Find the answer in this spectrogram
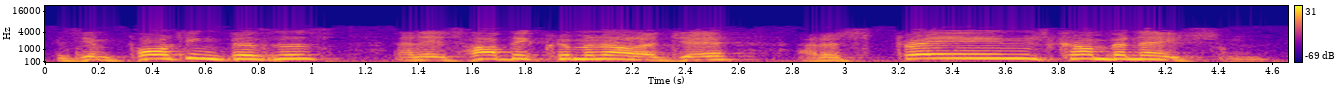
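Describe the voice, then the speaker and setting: A muffled old radio recording of a genial older English doctor. His voice is high for a man, British, bumbling and hesitant, in the manner of a 1940s radio drama. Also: lively intonation, brisk. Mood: genial, fond. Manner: bumbling, hesitant, chuckling, stammering.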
